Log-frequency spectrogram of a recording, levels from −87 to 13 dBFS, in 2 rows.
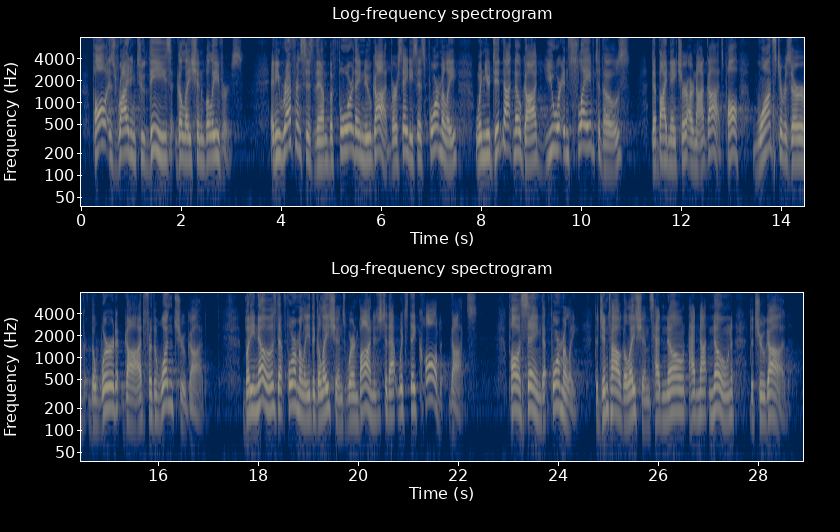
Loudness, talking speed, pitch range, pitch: -32 LUFS, 170 wpm, 160-205 Hz, 180 Hz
